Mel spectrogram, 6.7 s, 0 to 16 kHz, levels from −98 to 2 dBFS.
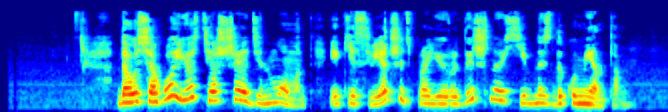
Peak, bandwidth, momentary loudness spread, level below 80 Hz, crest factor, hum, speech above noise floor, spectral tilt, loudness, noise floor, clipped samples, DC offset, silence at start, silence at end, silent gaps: -4 dBFS; 11.5 kHz; 22 LU; -76 dBFS; 20 dB; none; 43 dB; -4 dB/octave; -22 LUFS; -65 dBFS; under 0.1%; under 0.1%; 0.8 s; 0.5 s; none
